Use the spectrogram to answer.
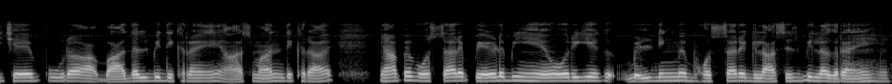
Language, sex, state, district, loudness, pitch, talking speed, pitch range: Hindi, male, Jharkhand, Jamtara, -22 LUFS, 160 Hz, 200 wpm, 150-170 Hz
